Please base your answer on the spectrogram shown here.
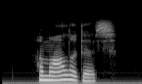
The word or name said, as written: homologous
